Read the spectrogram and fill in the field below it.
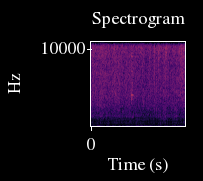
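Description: Minced fresh tofu skin hits a pan of golden fried garlic over medium heat, giving a steady, close hiss and crackle of frying that carries on evenly without a break. Nobody speaks.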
